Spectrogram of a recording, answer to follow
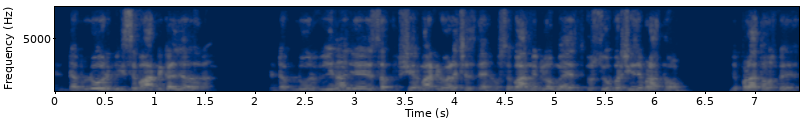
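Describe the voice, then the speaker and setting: A man's voice: on the high side, fast, darkish tone, recorded from a distance. A man with an Indian accent teaching a live trading lesson, explaining a chart and answering viewers by name.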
